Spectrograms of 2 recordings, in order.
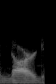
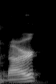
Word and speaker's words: Narg: No, but everybody needs a narg in their life. A narc? Narg, you didn't pronounce it correctly.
